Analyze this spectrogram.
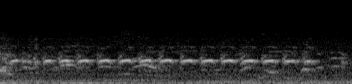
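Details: A tame zebra dove gives a rapid series of short, pulsed notes at a steady mid pitch, about two or three per second. The string runs for roughly three seconds over a faint low hum.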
